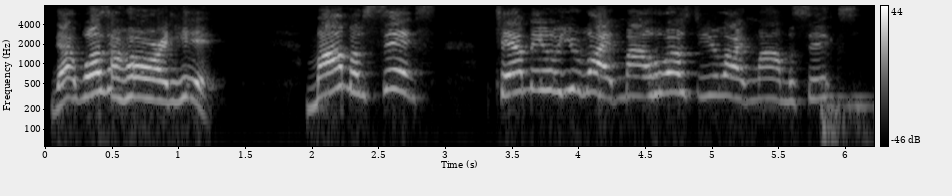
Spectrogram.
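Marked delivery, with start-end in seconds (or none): none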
